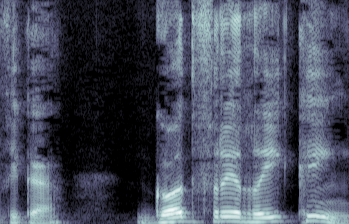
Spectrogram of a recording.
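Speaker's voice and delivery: put-on Indian accent. Opening a book study, saying the author's name in an Indian accent. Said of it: "se eu for fazer um sotaque indiano".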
